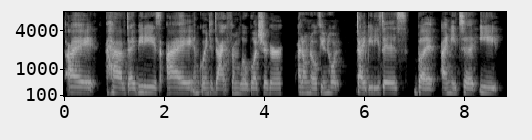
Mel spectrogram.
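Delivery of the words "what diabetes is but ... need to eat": ordinary talk, nothing marked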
